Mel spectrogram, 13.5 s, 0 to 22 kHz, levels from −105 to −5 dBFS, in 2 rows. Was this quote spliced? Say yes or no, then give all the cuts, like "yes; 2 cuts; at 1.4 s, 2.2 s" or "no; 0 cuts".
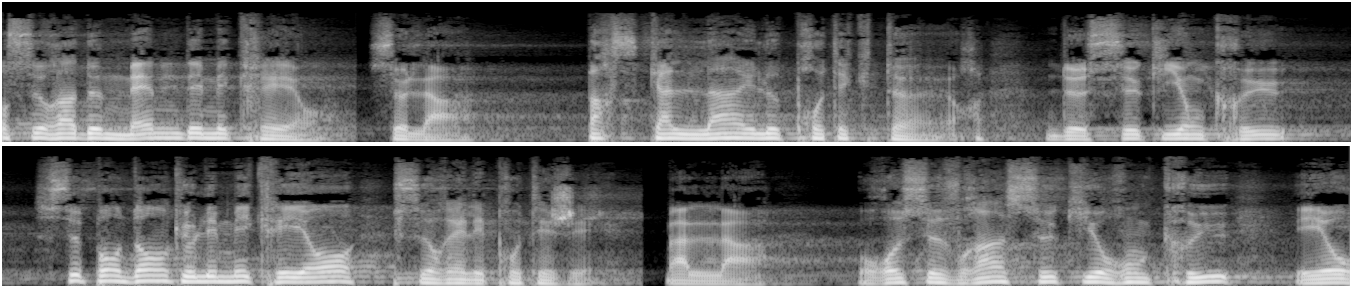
yes; 1 cut; at 8.7 s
